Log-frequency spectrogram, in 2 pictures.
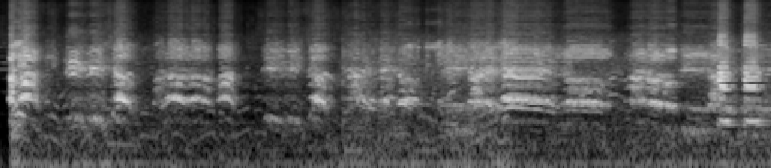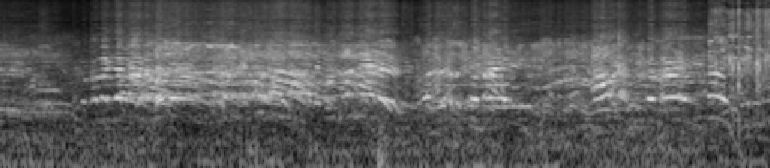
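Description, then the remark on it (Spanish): A large crowd of football fans claps and shouts together, loud, with chanting voices and sharp applause rising and falling continuously for the whole stretch, as coach Pepe Mel comes down to talk with them. “En ese momento, ahora con estos aplausos, es cuando baja Pepe Mel para atenderlos, para, para charlar con ellos.”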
